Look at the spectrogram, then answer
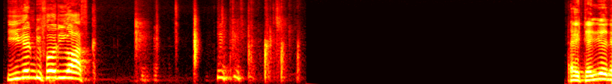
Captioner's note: claps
